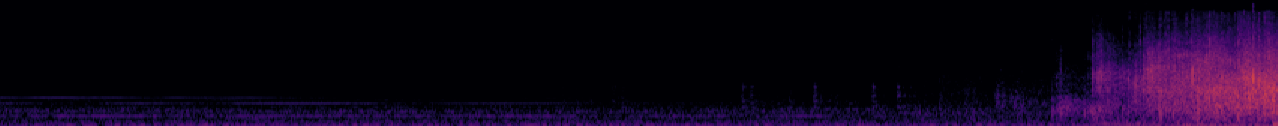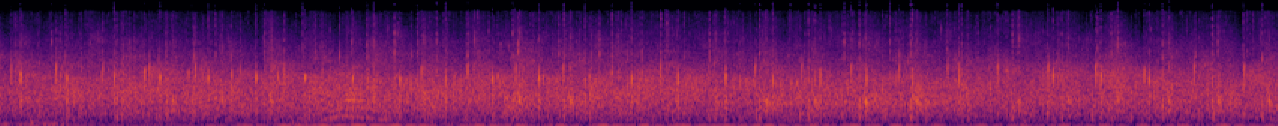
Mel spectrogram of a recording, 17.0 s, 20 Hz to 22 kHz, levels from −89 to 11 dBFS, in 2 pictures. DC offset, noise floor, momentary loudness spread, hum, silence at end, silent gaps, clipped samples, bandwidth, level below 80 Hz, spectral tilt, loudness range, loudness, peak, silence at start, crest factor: under 0.1%; -70 dBFS; 4 LU; none; 0 s; none; under 0.1%; over 20 kHz; -52 dBFS; -1.5 dB/octave; 8 LU; -29 LUFS; -6 dBFS; 7.25 s; 26 dB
